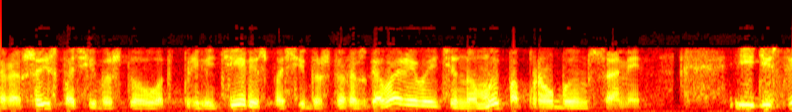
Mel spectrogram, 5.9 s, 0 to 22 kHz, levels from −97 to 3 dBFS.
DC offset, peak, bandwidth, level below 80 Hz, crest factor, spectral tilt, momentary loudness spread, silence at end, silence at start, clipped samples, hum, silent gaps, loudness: under 0.1%; 0 dBFS; 3.9 kHz; -54 dBFS; 12 dB; -8 dB/octave; 9 LU; 0 s; 0 s; under 0.1%; none; none; -14 LUFS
